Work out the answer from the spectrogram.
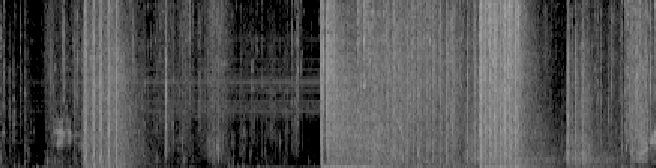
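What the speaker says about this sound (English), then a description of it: "throwing some shots through the wall, hoping to maybe get a lucky headshot" Bursts of automatic gunfire are fired through a wall in the video game Rainbow Six Siege during a competitive match, with rapid repeated shots in several loud volleys and quieter rattling between them.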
